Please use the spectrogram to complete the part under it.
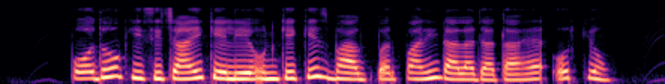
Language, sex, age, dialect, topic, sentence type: Hindi, female, 18-24, Hindustani Malvi Khadi Boli, agriculture, question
